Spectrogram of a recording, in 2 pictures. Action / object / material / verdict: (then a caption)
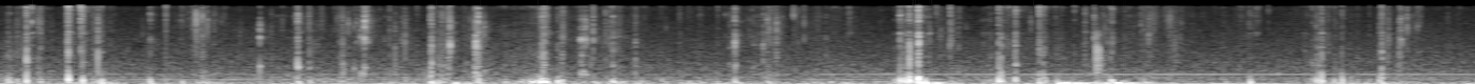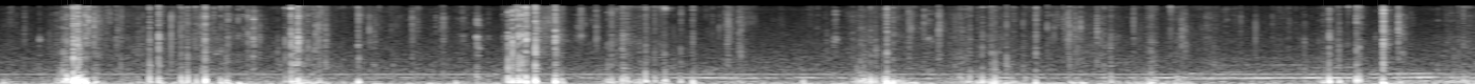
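scrape / glycerin soap bar cut with a blade / glycerin soap / none. A dry, translucent brown glycerin soap bar is held upright and shaved with a utility blade into crisp flakes. The blade gives a steady run of dry scraping and cutting, with crunchy, crinkly crackles and louder snaps as the flakes break off, over a faint constant low tone.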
